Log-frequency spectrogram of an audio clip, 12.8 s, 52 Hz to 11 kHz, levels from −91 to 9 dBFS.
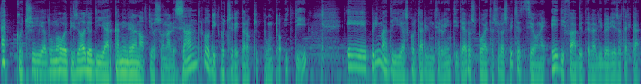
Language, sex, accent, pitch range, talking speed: Italian, male, native, 95-125 Hz, 145 wpm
